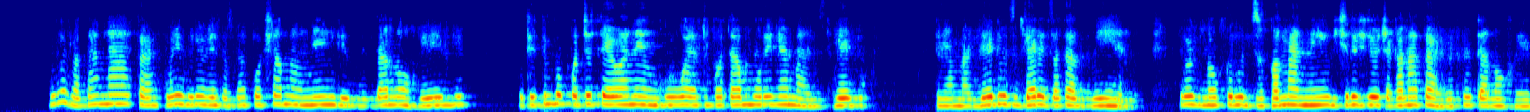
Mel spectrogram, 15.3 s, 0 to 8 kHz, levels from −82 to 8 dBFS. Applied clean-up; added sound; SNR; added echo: neural mask model DeepFilterNet 3.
